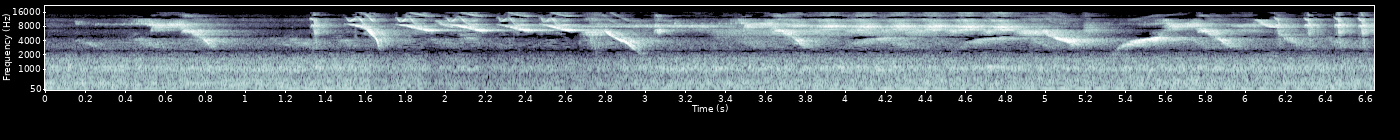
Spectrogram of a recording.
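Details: Song of a newly arrived bananaquit kept for singing: rapid, very high, hissing phrases built from steeply falling whistled sweeps and fine trills, delivered in near-continuous bursts with brief pauses, over a steady faint hum.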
